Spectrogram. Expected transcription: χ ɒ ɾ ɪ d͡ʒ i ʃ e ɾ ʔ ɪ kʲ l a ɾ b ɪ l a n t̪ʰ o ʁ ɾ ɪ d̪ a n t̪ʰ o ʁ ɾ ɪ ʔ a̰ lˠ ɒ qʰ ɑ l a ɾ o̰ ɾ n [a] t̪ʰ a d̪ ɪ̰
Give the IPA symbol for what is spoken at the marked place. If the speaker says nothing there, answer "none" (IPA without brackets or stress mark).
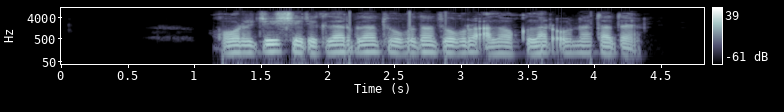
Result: a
